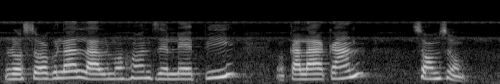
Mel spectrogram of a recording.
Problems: none marked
